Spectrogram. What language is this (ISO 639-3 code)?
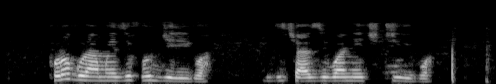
lug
